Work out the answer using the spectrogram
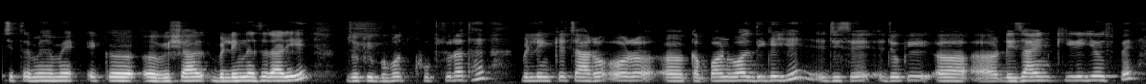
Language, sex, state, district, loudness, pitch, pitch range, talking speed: Hindi, male, Jharkhand, Sahebganj, -16 LUFS, 175 Hz, 170-180 Hz, 185 wpm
